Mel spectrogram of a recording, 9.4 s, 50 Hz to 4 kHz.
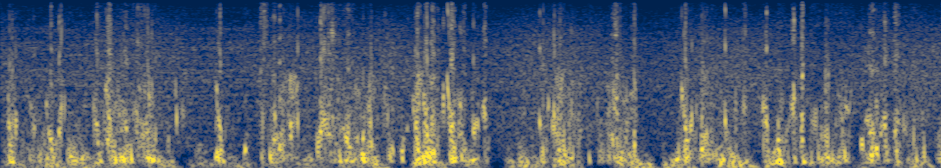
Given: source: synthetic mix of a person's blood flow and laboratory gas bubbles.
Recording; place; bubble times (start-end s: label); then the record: Doppler ultrasound of blood flow; precordium
0.01-0.83 s: bubbles
0.92-1.86 s: bubbles
2.12-2.34 s: bubbles
2.42-2.51 s: bubbles
2.58-3.01 s: bubbles
3.11-4.91 s: bubbles
5.36-6.40 s: bubbles
6.75-7.31 s: bubbles
7.40-7.50 s: bubbles
7.60-8.54 s: bubbles
8.58-9.29 s: bubbles
9.34-9.42 s: bubbles
From the record:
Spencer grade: 4 (maximum detectable bubble signal sounding continuously throughout systole and diastole of every cardiac period, and overriding the amplitude of the normal cardiac signals); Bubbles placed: anywhere in the cardiac cycle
